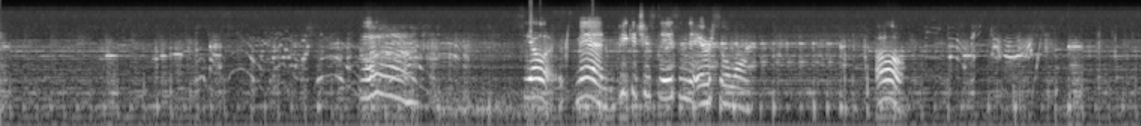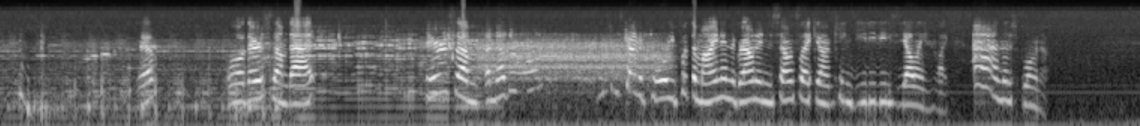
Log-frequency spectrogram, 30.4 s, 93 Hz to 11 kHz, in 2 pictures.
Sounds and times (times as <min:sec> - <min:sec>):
Music: 0:00.0 - 0:24.2
Speech: 0:02.7 - 0:05.6, 0:07.0 - 0:10.0, 0:11.7 - 0:12.1, 0:17.1 - 0:17.3, 0:18.2 - 0:19.4, 0:20.9 - 0:22.4, 0:23.2 - 0:29.2.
